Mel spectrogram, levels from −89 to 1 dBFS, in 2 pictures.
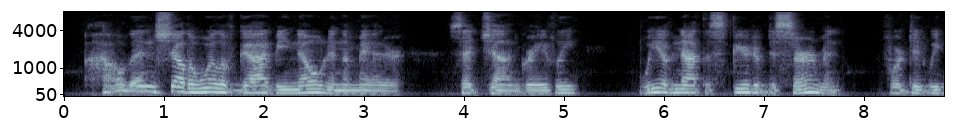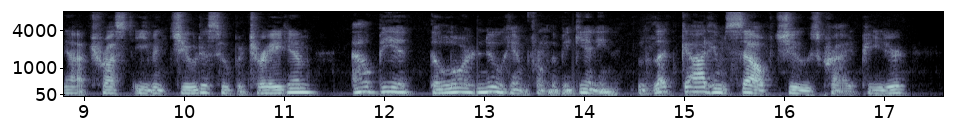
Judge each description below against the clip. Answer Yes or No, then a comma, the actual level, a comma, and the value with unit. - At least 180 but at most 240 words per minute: No, average, 155 wpm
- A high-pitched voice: No, low, 120 Hz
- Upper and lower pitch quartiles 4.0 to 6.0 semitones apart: Yes, average, 4.6 semitones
